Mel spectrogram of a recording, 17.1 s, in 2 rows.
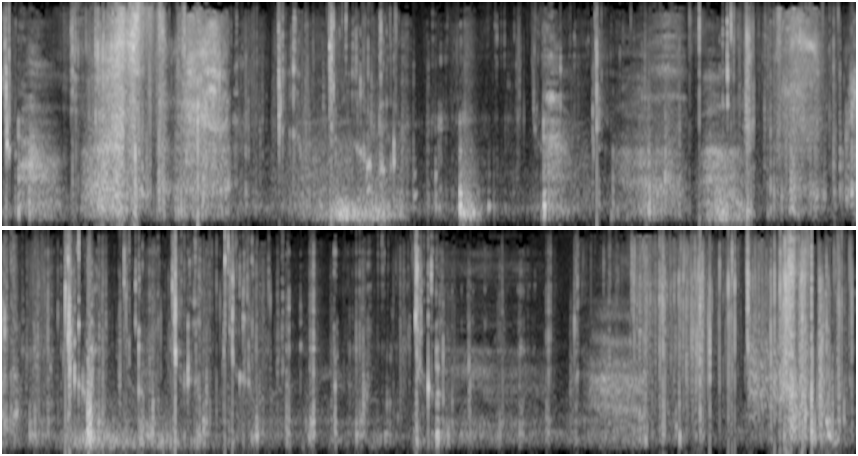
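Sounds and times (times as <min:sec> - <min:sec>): chewing and biting pineapple: 0:00.0 - 0:17.0
mouth clicks: 0:02.8 - 0:04.4.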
